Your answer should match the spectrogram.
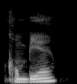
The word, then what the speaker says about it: combien: The word for how much sounds a little bit like the combine in combination, but it's instead it's combien.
